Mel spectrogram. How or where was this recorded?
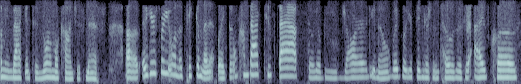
phone line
